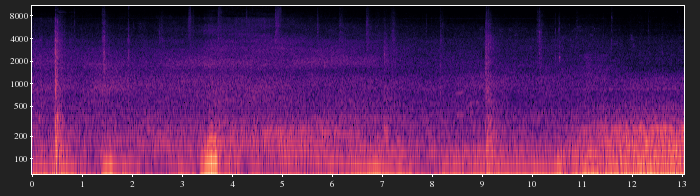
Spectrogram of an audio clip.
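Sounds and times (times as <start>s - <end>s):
low vehicle rumble: 0.0s - 13.0s.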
